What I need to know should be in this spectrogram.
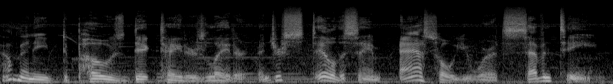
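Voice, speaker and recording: A man acting a jovial, wisecracking middle-aged fixer in a video game, with a teasing, folksy, expressive delivery. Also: on the low side, unhurried, music in the background, heavily acted. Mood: ribbing.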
